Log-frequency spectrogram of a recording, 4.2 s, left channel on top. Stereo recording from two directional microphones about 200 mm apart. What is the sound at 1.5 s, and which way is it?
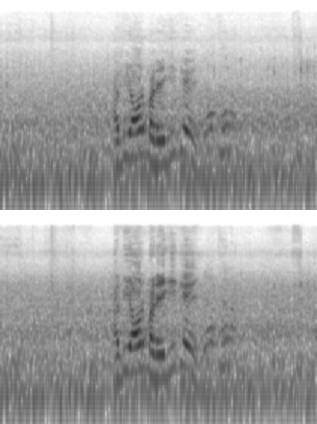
Speech, 15° right (ahead or behind).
